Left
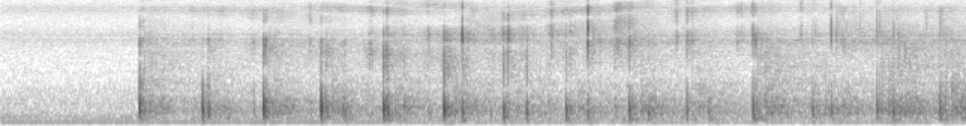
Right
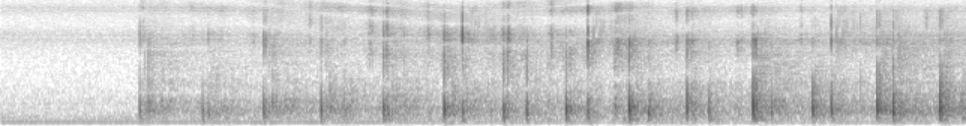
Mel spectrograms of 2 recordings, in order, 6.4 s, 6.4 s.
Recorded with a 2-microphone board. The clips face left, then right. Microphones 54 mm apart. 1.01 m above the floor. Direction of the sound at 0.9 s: 50° left (ahead or behind).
